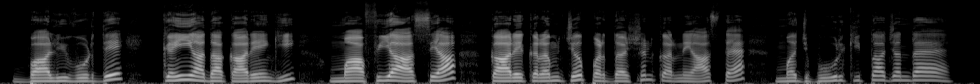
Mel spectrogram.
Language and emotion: Dogri, fearful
